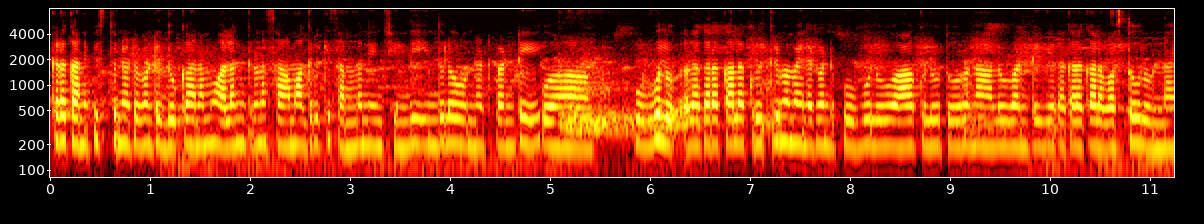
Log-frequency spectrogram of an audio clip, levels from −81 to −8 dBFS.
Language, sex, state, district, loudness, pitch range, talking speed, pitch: Telugu, female, Telangana, Karimnagar, -23 LUFS, 190-205 Hz, 100 wpm, 195 Hz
